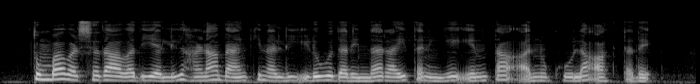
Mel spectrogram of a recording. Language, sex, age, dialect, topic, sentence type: Kannada, female, 41-45, Coastal/Dakshin, banking, question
